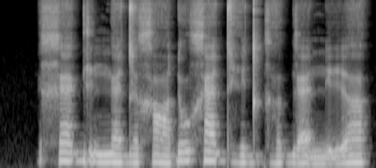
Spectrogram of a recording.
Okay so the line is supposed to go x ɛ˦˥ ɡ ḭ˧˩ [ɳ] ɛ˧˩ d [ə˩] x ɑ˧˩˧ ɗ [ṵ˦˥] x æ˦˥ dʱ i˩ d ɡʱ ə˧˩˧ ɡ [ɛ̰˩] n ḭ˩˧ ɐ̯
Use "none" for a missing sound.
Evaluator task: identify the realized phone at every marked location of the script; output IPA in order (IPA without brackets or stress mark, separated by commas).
ŋ, ə˧˩, u˦˥, ɛ̰˧˩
